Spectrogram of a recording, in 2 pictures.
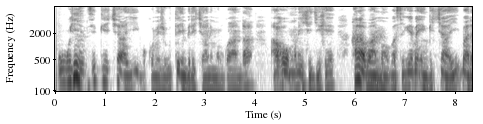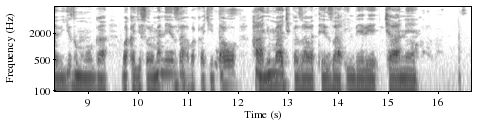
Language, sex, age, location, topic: Kinyarwanda, female, 18-24, Nyagatare, agriculture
